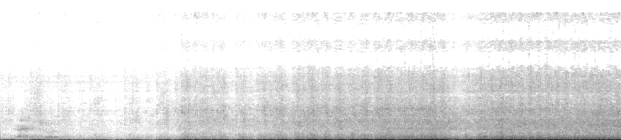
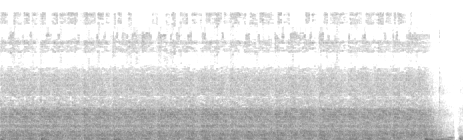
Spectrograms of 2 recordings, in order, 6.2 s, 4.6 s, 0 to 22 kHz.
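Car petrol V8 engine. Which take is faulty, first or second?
first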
